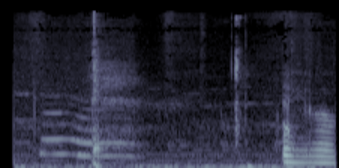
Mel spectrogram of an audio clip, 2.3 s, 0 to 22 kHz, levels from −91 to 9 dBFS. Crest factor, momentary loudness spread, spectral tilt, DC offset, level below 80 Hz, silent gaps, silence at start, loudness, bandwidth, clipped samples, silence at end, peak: 22 dB; 17 LU; -5.5 dB/octave; under 0.1%; -44 dBFS; none; 0.1 s; -36 LUFS; 16 kHz; under 0.1%; 0 s; -14 dBFS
